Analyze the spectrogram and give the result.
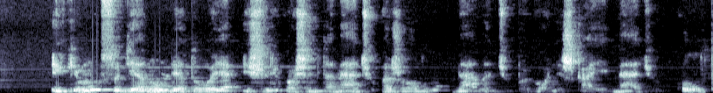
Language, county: Lithuanian, Kaunas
